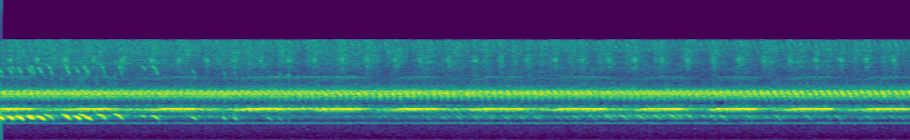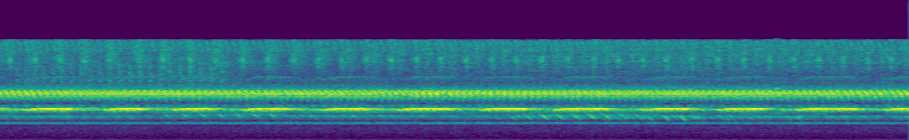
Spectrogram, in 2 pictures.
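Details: Buckwheat field insects at Ora-dong, Jeju City, Jeju Island, South Korea, form a dense shrill chorus of continuous high whines, with softer rapid trilling pulses weaving through at an even, gently rising and falling level.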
